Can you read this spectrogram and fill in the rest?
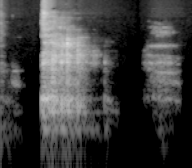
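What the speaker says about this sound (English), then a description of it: "You may notice I have this cough." A single harsh cough bursts out close to the microphone, followed by a shorter, quieter throat sound, with silence around both and no talking.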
